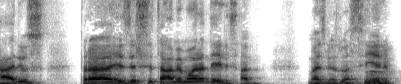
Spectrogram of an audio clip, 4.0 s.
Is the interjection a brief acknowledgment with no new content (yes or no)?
yes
